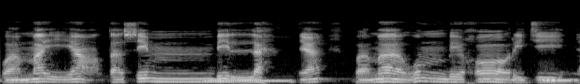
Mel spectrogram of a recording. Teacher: Ikhfa syafawi adalah di mana-mana ada mim mati bertemu dengan huruf ba. Maka membaca mim matinya harus disamarkan serta memakai dengung.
